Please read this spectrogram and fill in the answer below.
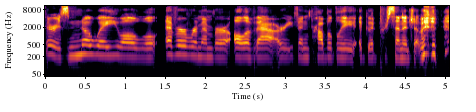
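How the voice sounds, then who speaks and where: The voice has a bright, sharp tone and a monotone, flat intonation at a very fast pace. The sound is dry and close, with no echo. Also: woman, medium pitch for a woman. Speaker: VA palliative care staff presenter. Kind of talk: presentation on a video call. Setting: video call.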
